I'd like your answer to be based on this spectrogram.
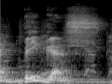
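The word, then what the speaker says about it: Breegas: E esse EP, o nome desse EP é Brigas. É Brigas com uma brincadeira com bregas que tem a ver com a banda, o estilo. Porque se escreve B-R-E-E-G-A-S, é.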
